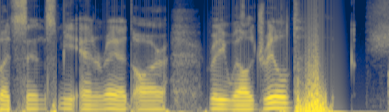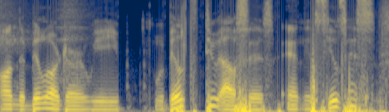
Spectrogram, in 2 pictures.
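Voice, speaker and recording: Amid noticeable background noise, a man talks at a moderate pace and medium pitch with fairly even intonation. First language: not English. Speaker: gaming commentator. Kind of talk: video game commentary. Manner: halting, many fillers and restarts. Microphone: poor quality microphone.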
